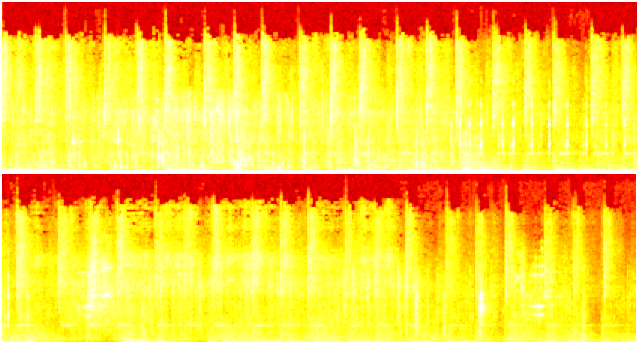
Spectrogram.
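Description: Orchestral western film score: a low bass line stepping between notes under a steady, fast percussive beat.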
